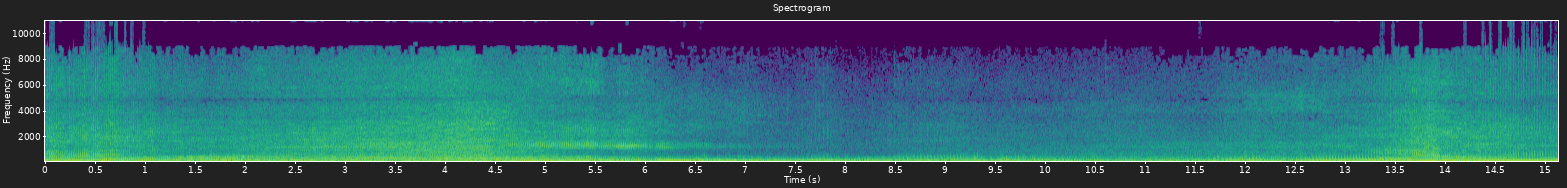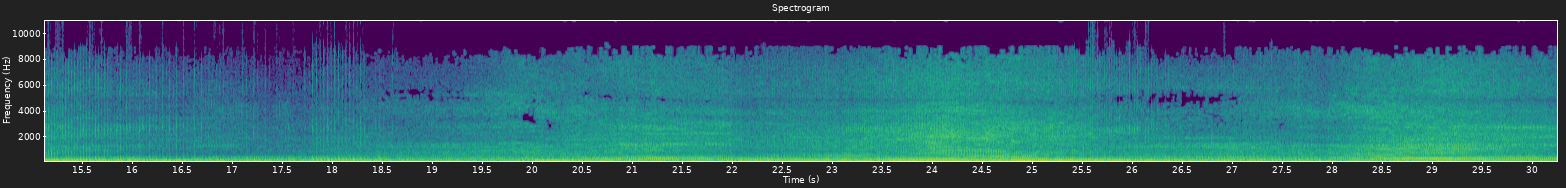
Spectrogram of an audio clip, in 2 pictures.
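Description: Small youth dirt bike's single-cylinder engine running and revving as it rides around close by. Its pitch rises and falls again and again, most clearly in two swells about a third and four-fifths of the way through.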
